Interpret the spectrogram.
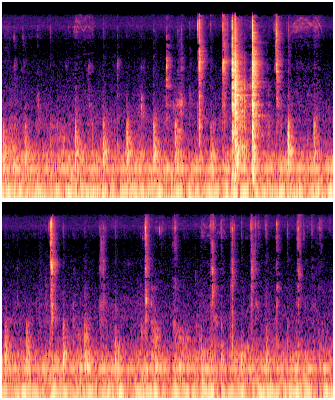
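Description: Close-miked mouth sounds of a person chewing food: a run of scattered wet clicks and lip smacks, with a few louder sharp clicks about five seconds in. A low steady hum runs underneath.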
